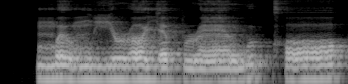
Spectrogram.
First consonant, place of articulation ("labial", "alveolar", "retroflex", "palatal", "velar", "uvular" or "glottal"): labial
